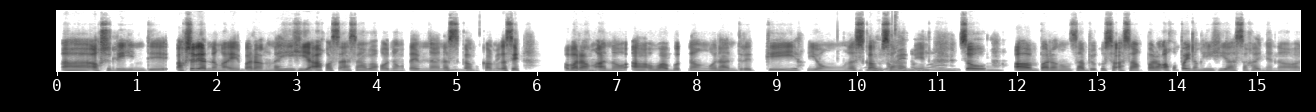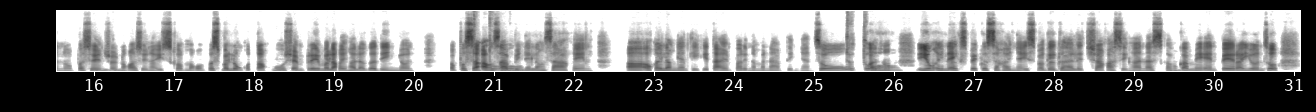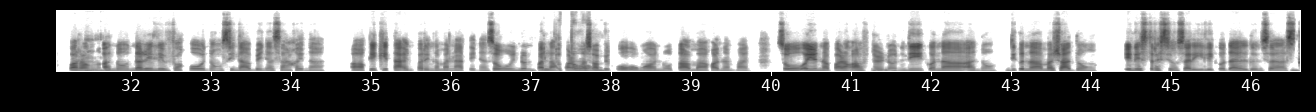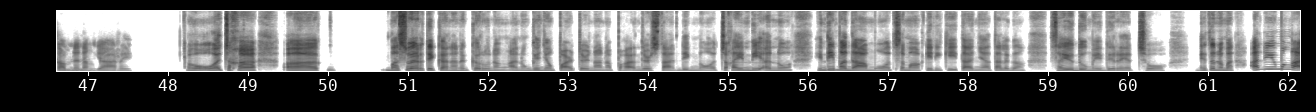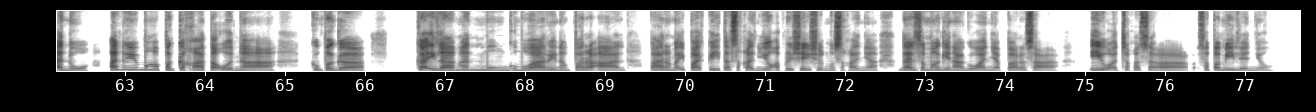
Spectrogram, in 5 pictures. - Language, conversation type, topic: Filipino, podcast, Paano ninyo hinaharap ang usapin ng pera bilang magkapareha?
- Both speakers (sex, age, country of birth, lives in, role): female, 25-29, Philippines, Philippines, guest; female, 55-59, Philippines, Philippines, host
- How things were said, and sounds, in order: tapping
